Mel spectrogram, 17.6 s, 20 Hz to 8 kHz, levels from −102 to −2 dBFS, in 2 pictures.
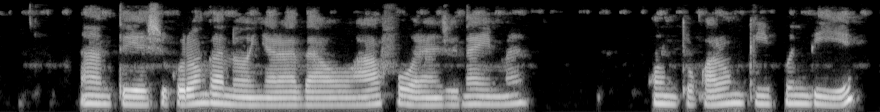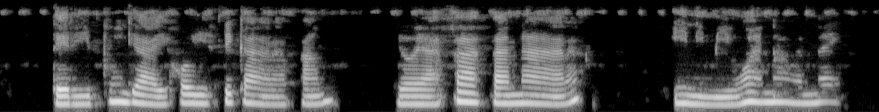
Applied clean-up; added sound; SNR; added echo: none; none; none; none.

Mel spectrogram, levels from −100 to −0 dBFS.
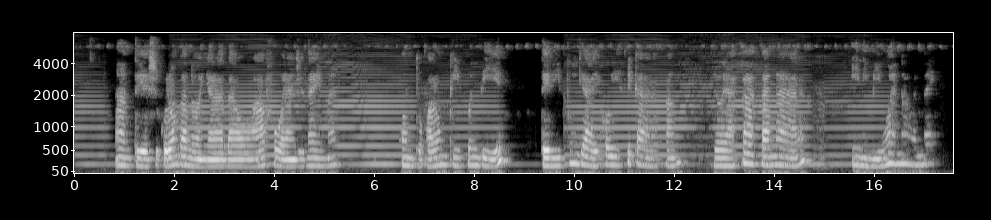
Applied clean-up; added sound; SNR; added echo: none; Bowed string instrument; 14 dB; reverberation time 0.3 s.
